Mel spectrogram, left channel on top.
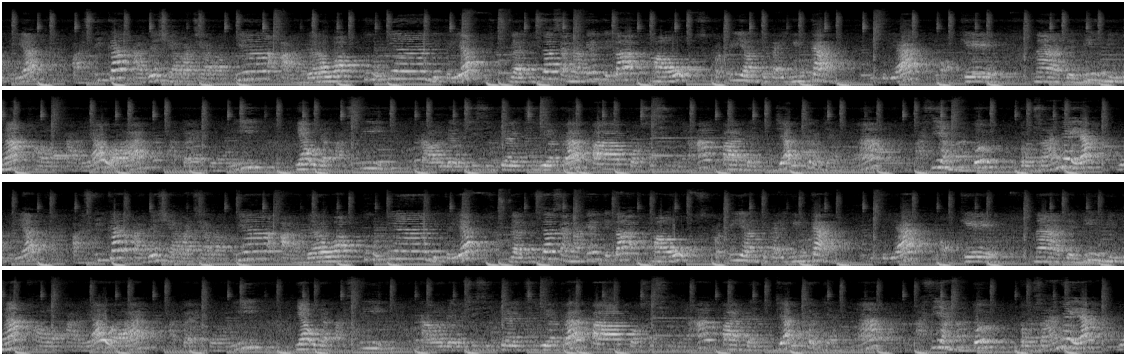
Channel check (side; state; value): both; normal; correlation 0.62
